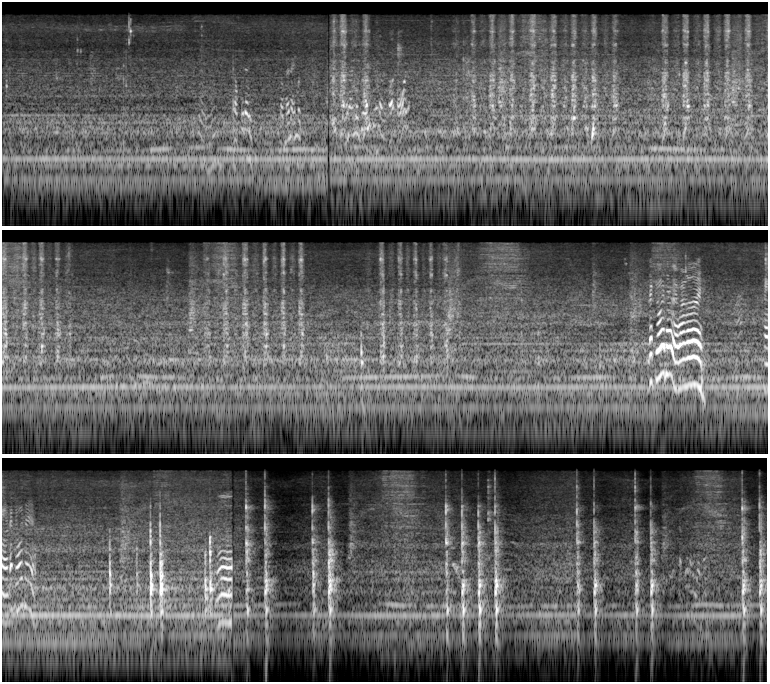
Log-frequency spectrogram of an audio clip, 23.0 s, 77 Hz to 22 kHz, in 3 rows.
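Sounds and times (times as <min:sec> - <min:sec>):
hand saw rasping through wood: 0:03.2 - 0:08.4, 0:09.5 - 0:12.4.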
